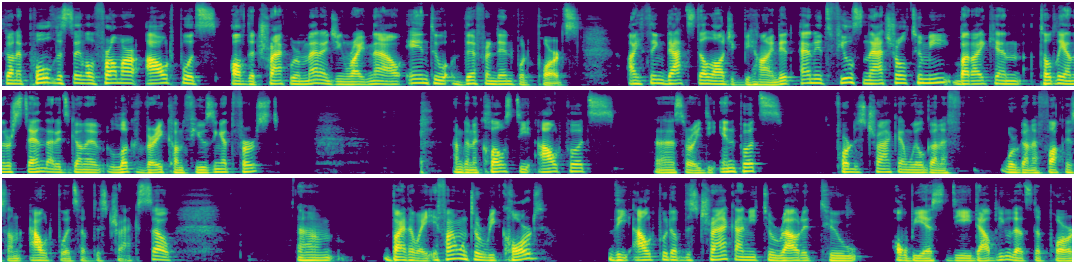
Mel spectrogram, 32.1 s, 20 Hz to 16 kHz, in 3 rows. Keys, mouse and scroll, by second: 13.0-14.3 drag, 18.9 click, 19.6-21.2 drag, 24.0-32.1 scroll up 2.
